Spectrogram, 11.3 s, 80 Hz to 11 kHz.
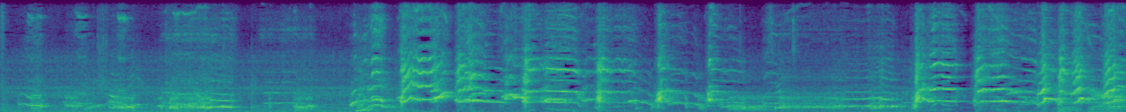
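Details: Kahlua, a five-week-old English Springer Spaniel puppy from Star's fourth litter, born 5 December 2011 and recorded 14 January 2012, gives high whining yelps. Soft cries give way to a rapid burst of sharp, overlapping squeals with falling pitch.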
